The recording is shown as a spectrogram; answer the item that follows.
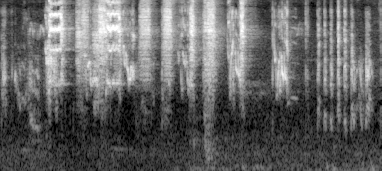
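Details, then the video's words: Colony budgerigars, a breeding pair, chirp in a fast, raspy, high warble that runs into a string of short notes, then trails off in softer stuttering chatter. "Cute Budgies Chirping Sounds"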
